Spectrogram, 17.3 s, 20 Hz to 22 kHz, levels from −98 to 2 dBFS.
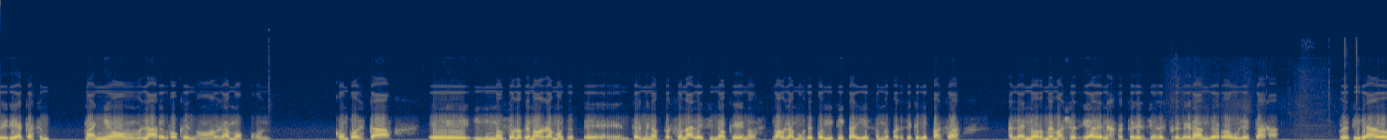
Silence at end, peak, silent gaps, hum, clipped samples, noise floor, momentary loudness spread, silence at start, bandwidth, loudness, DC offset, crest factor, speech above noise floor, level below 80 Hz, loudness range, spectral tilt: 0 s; -6 dBFS; none; none; under 0.1%; -52 dBFS; 9 LU; 0 s; 8 kHz; -21 LUFS; under 0.1%; 16 dB; 31 dB; -50 dBFS; 3 LU; -5.5 dB/octave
